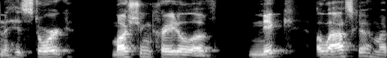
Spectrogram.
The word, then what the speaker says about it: Knik: I am here with WDE Mars, who was born and raised in the historic mushroom cradle of Nick, Alaska. Am I pronouncing that right? Uh, Kick.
